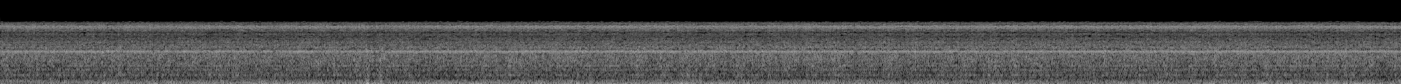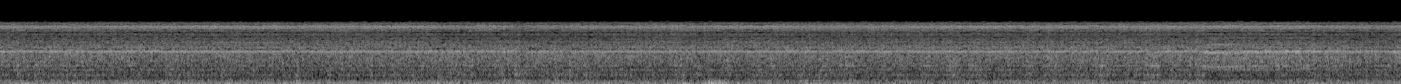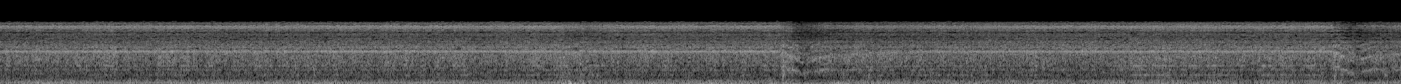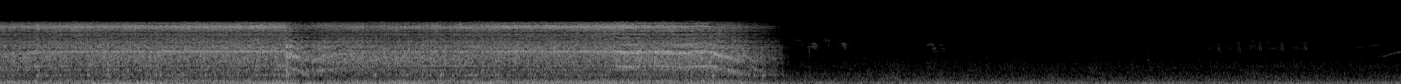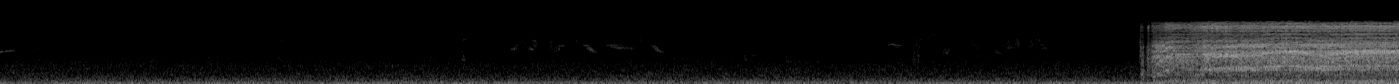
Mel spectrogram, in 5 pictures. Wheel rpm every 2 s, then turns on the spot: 230, 230, 230, 230, 230, 230, 230, 230, 230, 240, 230, 230, 230, 230, 230, 230, 230, 230, 210, 230, 220, 220, 200, 230, 160, 0, 0, 0, 0, 0, 0, 0, 0, 10, 200.
none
